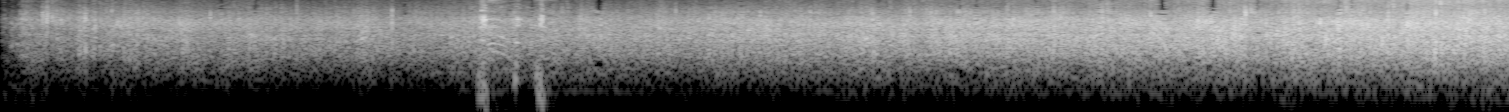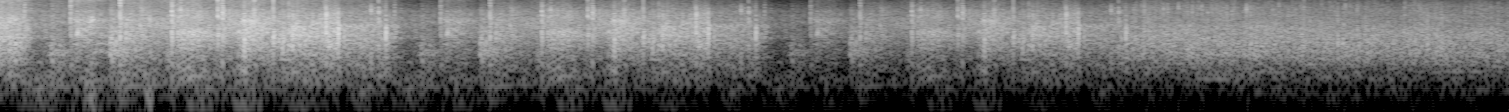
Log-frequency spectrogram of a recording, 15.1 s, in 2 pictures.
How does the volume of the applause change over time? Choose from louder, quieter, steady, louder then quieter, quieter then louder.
louder then quieter.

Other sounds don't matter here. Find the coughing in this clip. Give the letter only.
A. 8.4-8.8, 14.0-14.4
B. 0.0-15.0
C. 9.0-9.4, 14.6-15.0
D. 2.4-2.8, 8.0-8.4
D.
